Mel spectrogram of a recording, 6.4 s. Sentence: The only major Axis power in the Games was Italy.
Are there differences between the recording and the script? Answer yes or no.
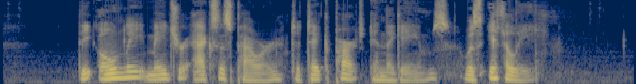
yes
